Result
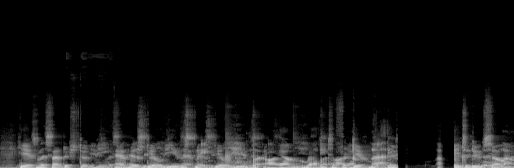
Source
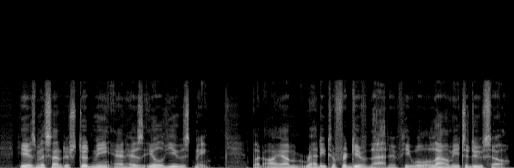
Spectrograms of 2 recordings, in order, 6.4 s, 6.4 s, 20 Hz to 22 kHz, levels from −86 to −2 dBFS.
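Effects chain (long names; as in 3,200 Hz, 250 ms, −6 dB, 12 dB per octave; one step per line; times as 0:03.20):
peak hold with a decay on every bin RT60 0.42 s
camcorder AGC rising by 38 dB per second
repeating echo 841 ms, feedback 27%, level −8 dB
in parallel at −3.5 dB: soft clipping −14.5 dBFS, distortion −20 dB
0:03.33–0:04.41: on the sum: phaser with its sweep stopped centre 690 Hz, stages 4
dynamic equaliser 1,300 Hz, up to +6 dB, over −41 dBFS, Q 2.6
0:00.82–0:01.43: bad sample-rate conversion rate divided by 3×, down none, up zero stuff
0:04.96–0:05.68: noise gate −12 dBFS, range −50 dB
reverb reduction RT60 0.54 s
downward compressor 12 to 1, threshold −27 dBFS, peak gain reduction 20 dB
head-to-tape spacing loss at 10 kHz 35 dB
level +9 dB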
